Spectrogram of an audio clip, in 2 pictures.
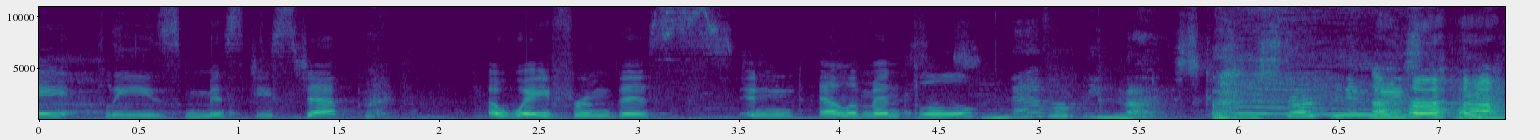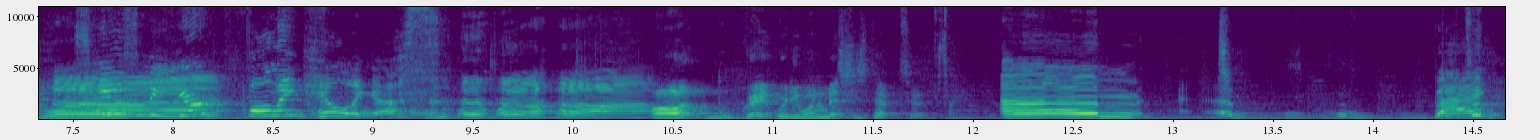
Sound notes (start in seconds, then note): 5.8 players laughing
